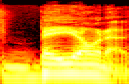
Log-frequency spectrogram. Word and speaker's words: Bayona: boy a now is at boyega or Buena am I saying it wrong it's Bayona sorry I've messed that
